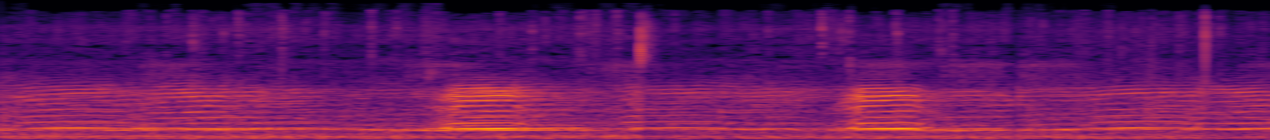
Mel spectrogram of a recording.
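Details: After rain, a frog chorus of drawn-out, nasal, low-pitched calls with rich overtones. Two louder calls stand out about two seconds apart above the constant droning of more distant callers.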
